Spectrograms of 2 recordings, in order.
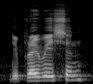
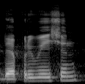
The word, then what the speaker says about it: deprivation: डिप्राइवेशन, डिप्राइवेशन का मतलब होता है कमी या लॉस, इसका करेक्ट प्रोनाउंसिएशन है डेप्रिवेशन, DEPRIVATION।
